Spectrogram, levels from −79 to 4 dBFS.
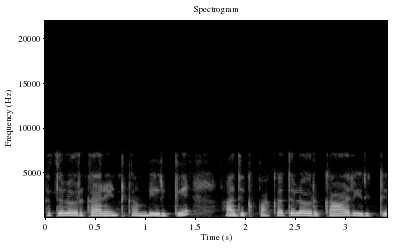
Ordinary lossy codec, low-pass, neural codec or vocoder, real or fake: Opus, 32 kbps; 7.2 kHz; none; real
